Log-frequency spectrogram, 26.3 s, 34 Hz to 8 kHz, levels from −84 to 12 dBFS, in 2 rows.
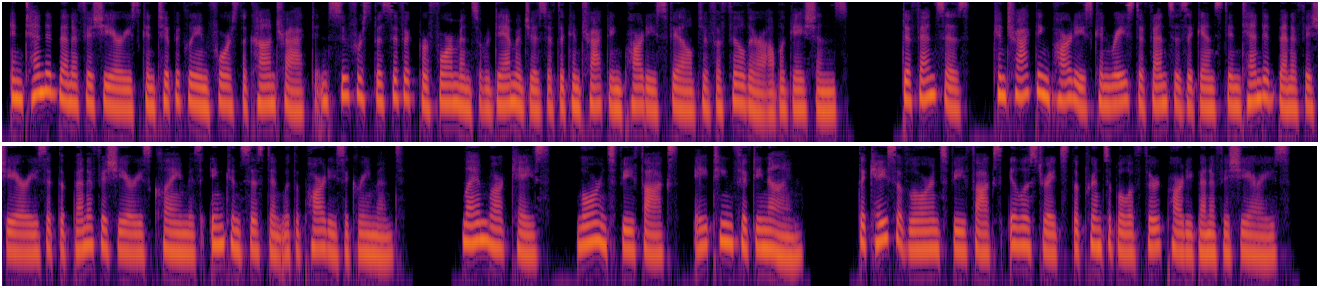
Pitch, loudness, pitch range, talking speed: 145 Hz, -28 LUFS, 130-160 Hz, 135 wpm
